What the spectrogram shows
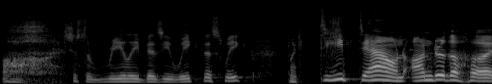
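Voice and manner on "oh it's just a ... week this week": soulful, mournful, lamenting delivery. A pastor showing how he says he's busy, soulful lament. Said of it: "I will say it with a soulful lament".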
